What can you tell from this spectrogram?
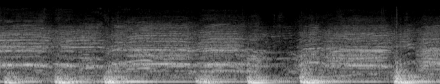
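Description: The big taiko drum inside a futon daiko float beaten in repeated deep strokes, about two a second, while the crowd of bearers chants loudly together.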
